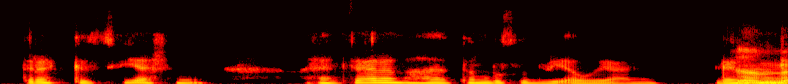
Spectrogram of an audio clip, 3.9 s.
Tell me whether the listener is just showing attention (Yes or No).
No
